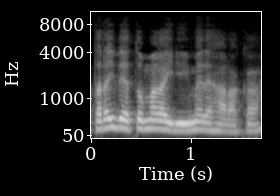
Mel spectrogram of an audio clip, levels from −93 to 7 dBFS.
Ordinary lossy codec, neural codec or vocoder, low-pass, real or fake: MP3, 64 kbps; codec, 24 kHz, 0.9 kbps, DualCodec; 9.9 kHz; fake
